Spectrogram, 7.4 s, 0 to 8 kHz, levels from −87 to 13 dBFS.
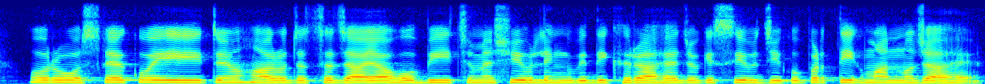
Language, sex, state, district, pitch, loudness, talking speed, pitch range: Marwari, female, Rajasthan, Churu, 195 Hz, -19 LUFS, 205 wpm, 190-205 Hz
